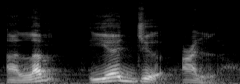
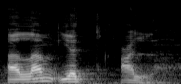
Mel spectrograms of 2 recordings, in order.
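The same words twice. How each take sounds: First: The j sound is released with a bounce. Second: The j sound stops dead without a bounce. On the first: The speaker calls it right. "harus jim di sini dipantulkan" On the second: The speaker calls it wrong. "Tidak boleh membaca alam yaj'al. Tidak dipantulkan"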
